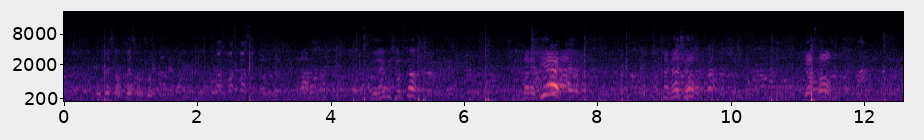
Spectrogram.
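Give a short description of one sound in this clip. Men shout to each other during a football game outdoors.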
